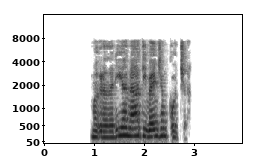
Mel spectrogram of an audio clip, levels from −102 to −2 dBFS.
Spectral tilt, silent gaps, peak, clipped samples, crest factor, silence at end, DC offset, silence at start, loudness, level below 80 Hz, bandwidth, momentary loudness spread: -5 dB/octave; none; -2 dBFS; under 0.1%; 18 dB; 1.05 s; under 0.1%; 0.95 s; -17 LUFS; -60 dBFS; 7.8 kHz; 11 LU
